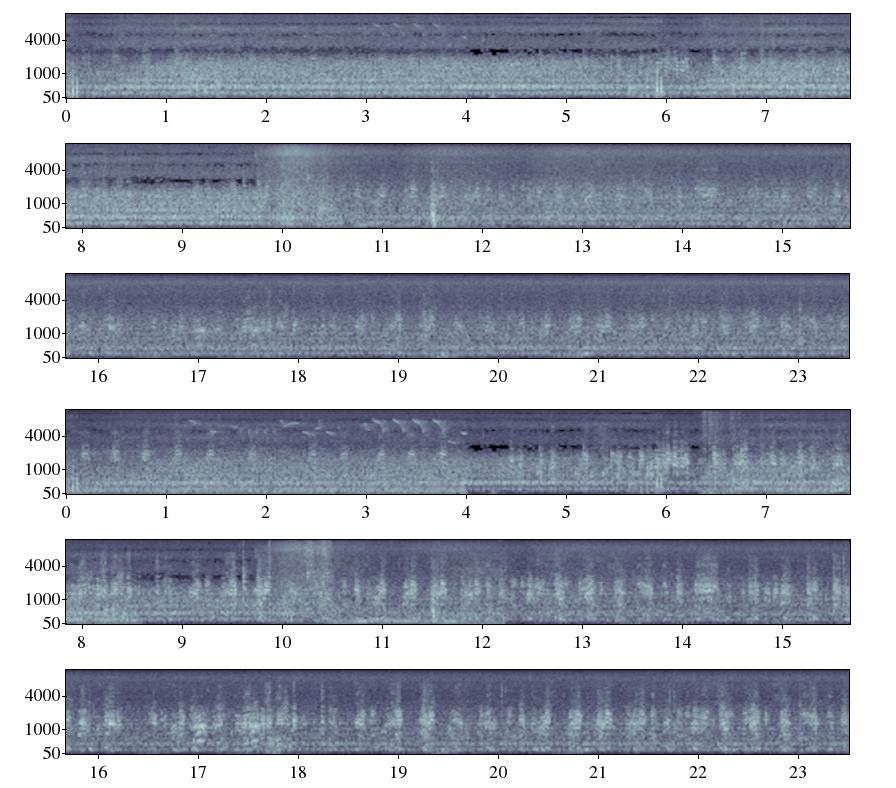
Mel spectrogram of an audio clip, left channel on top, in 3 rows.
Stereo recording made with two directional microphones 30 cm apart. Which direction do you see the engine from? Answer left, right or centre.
right.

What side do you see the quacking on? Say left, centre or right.
right.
